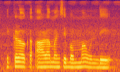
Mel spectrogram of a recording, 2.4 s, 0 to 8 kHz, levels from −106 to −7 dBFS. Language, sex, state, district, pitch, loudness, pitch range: Telugu, male, Telangana, Hyderabad, 140 Hz, -16 LUFS, 130-145 Hz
